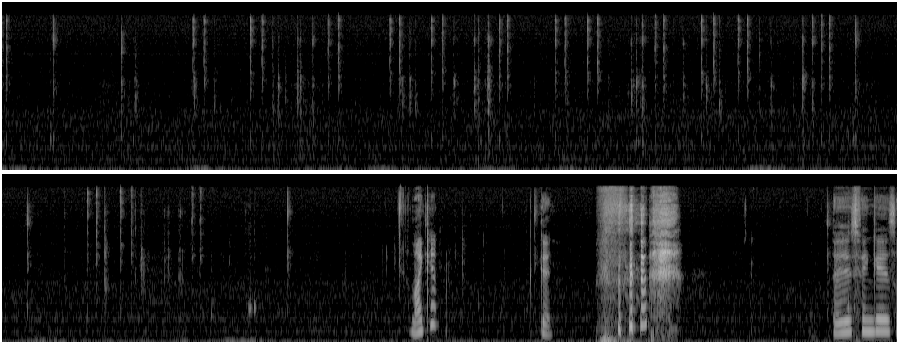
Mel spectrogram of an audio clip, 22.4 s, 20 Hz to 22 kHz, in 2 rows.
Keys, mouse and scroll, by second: 0.7 middle click, 2.4 right click, 3.1 shift+right click, 3.8 m, 4.9 right click, 5.4 shift+right click, 6.0 m, 6.9 right click, 7.3 shift+right click, 8.5 m, 8.8 right click, 9.2 shift+right click, 10.0 m, 10.7 middle click, 12.3 right click, 12.7 shift+right click, 13.3 m, 14.2-14.8 scroll down 5, 14.8 middle click, 16.6 a, 16.8 a, 17.1 scroll down 1, 17.8 scroll down 1, 17.9 middle click, 21.7 scroll up 4.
